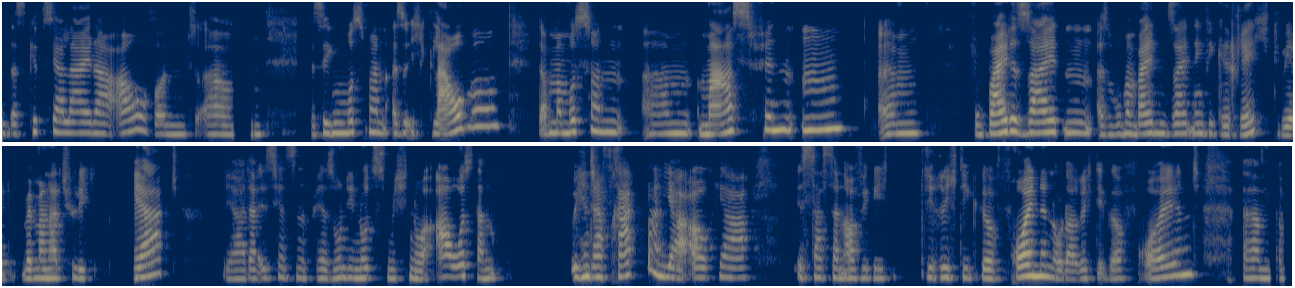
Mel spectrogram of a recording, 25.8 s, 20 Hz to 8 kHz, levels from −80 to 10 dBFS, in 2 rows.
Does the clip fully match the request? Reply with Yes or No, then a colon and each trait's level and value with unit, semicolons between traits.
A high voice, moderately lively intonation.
Yes: high, 215 Hz; average, 3.0 semitones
